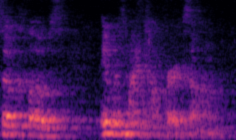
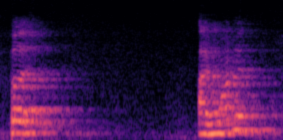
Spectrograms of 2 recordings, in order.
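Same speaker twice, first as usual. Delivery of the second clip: teary; 4 semitones higher, 3 dB louder, much slower than usual. Real, not acted. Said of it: "I'm getting teary-eyed".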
